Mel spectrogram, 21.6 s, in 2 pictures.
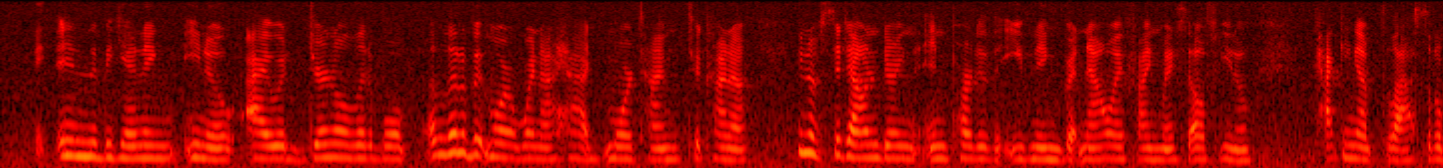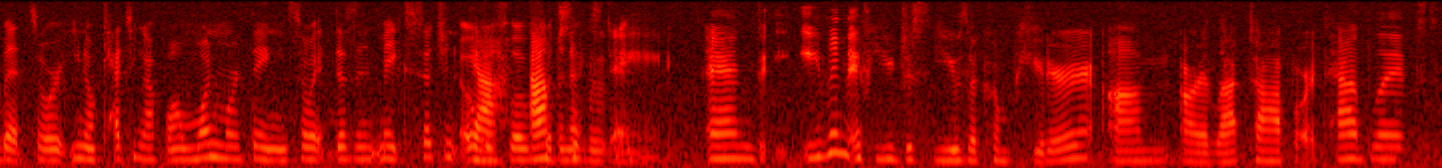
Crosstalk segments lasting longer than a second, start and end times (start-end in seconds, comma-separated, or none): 14.3-15.6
